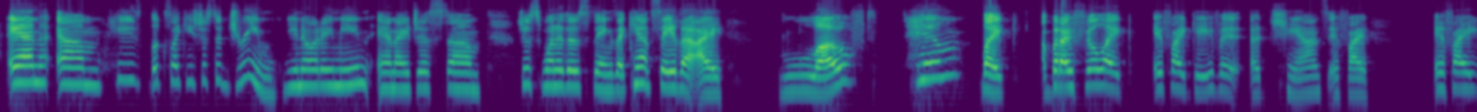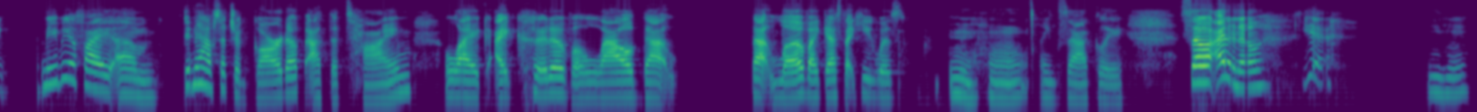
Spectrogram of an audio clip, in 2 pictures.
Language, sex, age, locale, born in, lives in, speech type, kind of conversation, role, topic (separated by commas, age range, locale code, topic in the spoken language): English, female, 40-44, en-US, United States, United States, conversation, advice, user, How can I tell my first love I still have feelings?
